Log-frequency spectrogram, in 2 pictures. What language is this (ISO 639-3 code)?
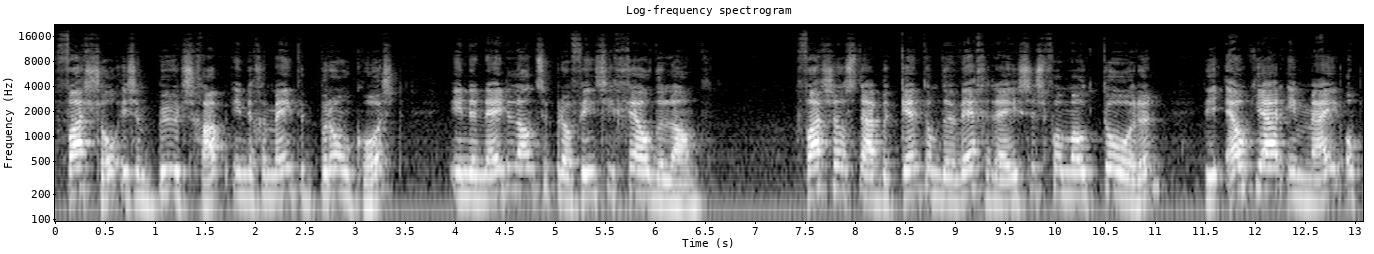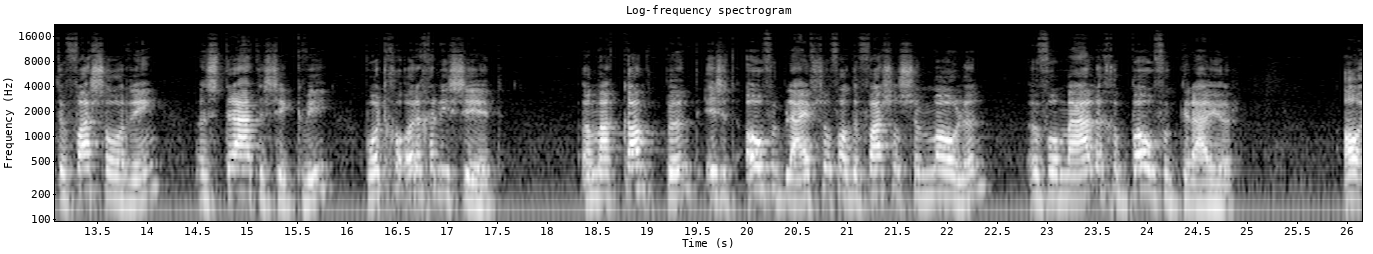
nld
